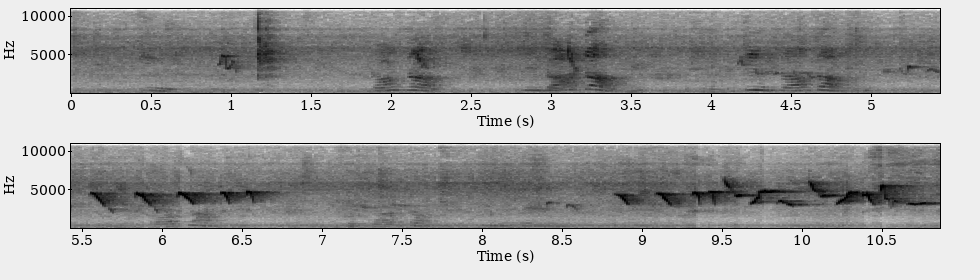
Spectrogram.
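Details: Local Sulawesi white-eye; a person talks through the first half, then the bird gives quick, high, chirpy twittering phrases in rapid bursts that grow louder toward the end.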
